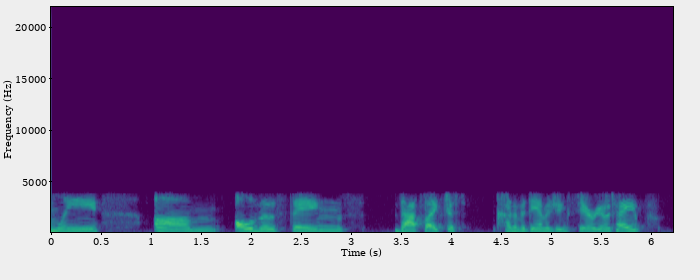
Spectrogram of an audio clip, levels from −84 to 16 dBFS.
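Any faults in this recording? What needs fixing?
Throughout the whole recording the speech carries the AMR narrowband mobile codec. The codec rebuilds the voice from a vocal-tract model driven by sparse pulses, and here the damage is heavy. It sounds buzzy and synthetic, which points to a low mode of around 5.9 kbps. On a spectrogram, energy stops dead near 3.8 kHz with an empty band above, and harmonics look smeared and blocky in 20 ms steps. To prevent it, capture or route the call over a wideband path, or raise the codec mode, before recording.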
